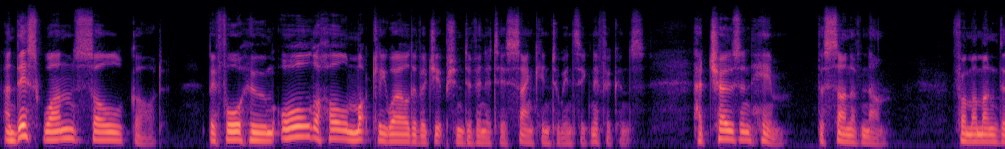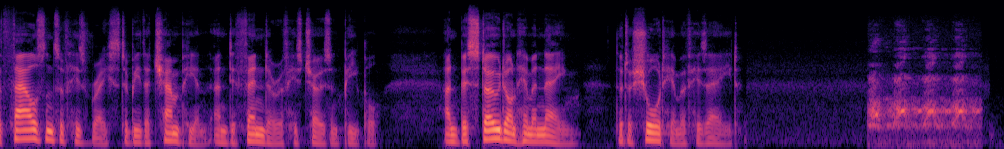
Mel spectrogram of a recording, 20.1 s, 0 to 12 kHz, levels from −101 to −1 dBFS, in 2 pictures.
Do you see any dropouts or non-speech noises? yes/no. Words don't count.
yes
